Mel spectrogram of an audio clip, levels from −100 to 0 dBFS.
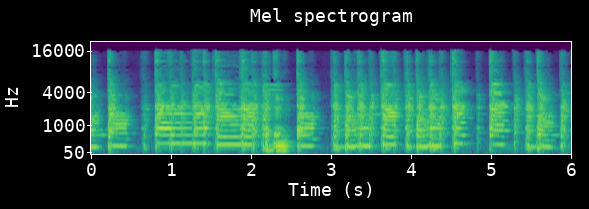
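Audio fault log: Nothing to log here: the audio runs along with no faults anywhere.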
